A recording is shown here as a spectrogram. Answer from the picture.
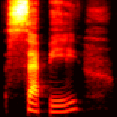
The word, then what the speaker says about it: Seppi: I'm your host, Seppi, rhymes with Peppy, and today we've got a fabulous guest, Sharon Kelly, who will be talking about financially planning for your refresh.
